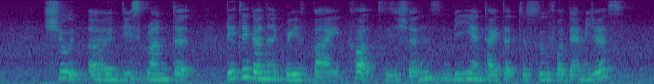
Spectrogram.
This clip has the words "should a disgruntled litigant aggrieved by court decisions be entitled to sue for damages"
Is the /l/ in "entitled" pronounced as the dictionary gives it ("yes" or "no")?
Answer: no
